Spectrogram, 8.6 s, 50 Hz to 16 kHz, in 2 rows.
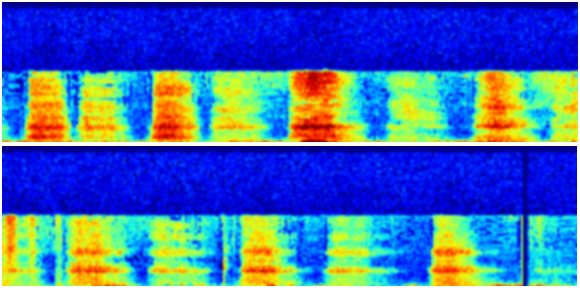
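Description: A man panting hard through an open mouth, with quick even breaths about three every two seconds and one louder voiced gasp a little over two seconds in. He is out of breath from climbing a steep trail above 4,000 m.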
